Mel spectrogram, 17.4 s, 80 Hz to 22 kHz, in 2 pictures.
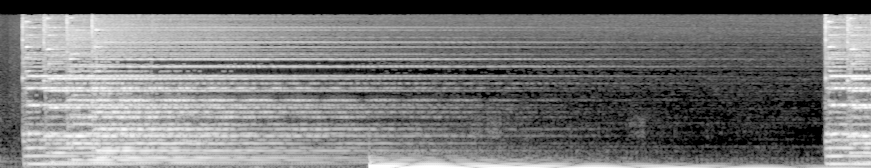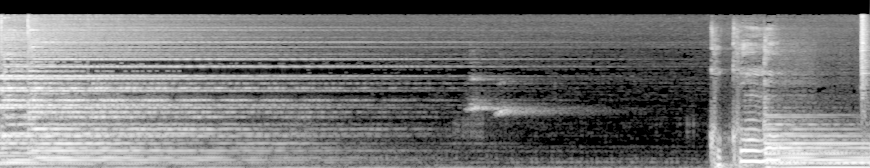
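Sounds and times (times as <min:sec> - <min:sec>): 
bright chiming keyboard chords in a live pop concert: 0:00.0 - 0:13.4, 0:16.3 - 0:17.4
deep steady bass line: 0:03.7 - 0:13.1
speech: 0:16.1 - 0:16.6.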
